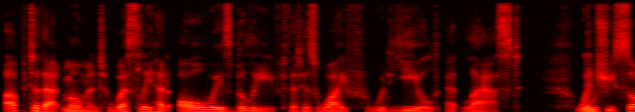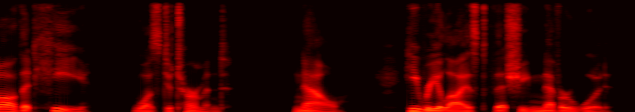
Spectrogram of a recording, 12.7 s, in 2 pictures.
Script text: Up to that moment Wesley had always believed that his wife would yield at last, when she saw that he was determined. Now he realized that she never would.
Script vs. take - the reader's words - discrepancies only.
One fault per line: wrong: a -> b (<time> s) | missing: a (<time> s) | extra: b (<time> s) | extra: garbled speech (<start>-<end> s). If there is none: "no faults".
no faults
